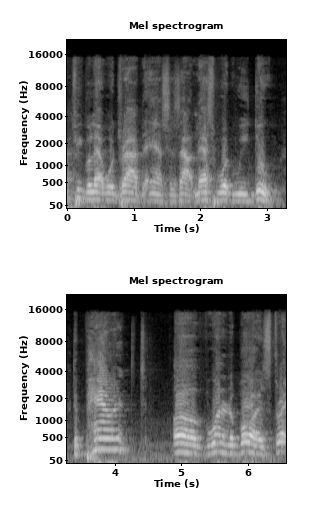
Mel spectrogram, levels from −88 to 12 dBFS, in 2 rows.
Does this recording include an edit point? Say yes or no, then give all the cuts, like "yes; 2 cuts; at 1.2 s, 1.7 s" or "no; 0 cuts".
yes; 1 cut; at 3.2 s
